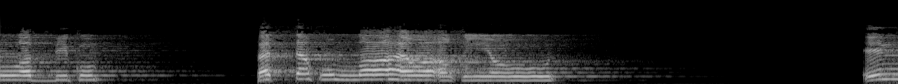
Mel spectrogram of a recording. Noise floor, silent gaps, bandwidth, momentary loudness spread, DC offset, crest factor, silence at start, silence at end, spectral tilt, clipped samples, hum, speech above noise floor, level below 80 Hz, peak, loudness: -86 dBFS; 7.37-7.42 s; 7.2 kHz; 17 LU; under 0.1%; 20 dB; 0 s; 0 s; -5.5 dB/octave; under 0.1%; none; 65 dB; -66 dBFS; -4 dBFS; -21 LUFS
